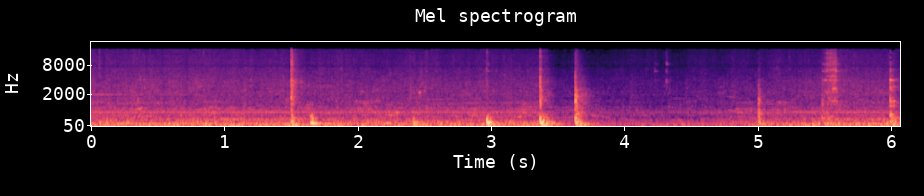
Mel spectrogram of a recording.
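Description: Fish offcuts and a knife being handled on a plastic cutting board: a handful of separate knocks and taps, over a steady low hum.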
